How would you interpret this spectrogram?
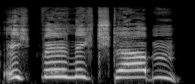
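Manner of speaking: slow, high, loud desperate cry; terrified plea. Acted. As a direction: beg for your life, drawn out. Frightened woman on roof edge. (verzweifelter, langsamer Schrei)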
